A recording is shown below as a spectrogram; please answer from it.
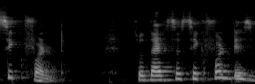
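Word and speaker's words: sycophant: how for this category it's not psychopant it's sikont so that's a sundant is buttering or flattery right that's a sikfant Then next is dictionary.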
